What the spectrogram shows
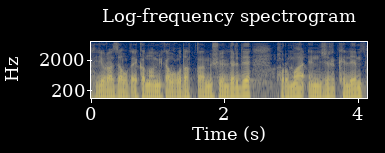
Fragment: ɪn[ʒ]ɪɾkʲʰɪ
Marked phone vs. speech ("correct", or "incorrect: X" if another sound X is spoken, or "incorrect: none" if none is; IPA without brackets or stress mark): correct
